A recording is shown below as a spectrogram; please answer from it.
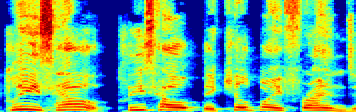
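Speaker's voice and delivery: high-pitched, frantic begging for help; panicked plea for help. Retold or imitated. Kid on the phone begging the deputy for help, high and frantic. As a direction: plead like a terrified kid on the phone. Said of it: "and the kid's like".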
